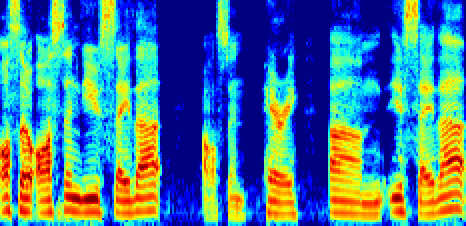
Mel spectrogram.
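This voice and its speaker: On a very clean, dry and close recording with a silent background and no echo, a man of medium pitch speaks at a fairly slow pace with a Southern US accent. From US South. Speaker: soccer podcast host. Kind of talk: casual chat. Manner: animated.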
